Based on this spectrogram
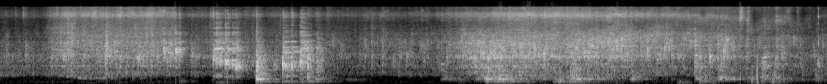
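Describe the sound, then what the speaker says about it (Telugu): Mustard seeds, cumin, urad dal, a little fenugreek, dried red chillies and curry leaves sizzle in hot oil for a tempering, with a steady loud hiss and clinks and scrapes of a spoon stirring the pan. "పోపు వేగిందండి"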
